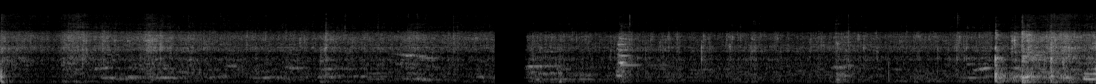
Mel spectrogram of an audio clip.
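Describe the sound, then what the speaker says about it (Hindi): Green chillies frying with chicken in a karahi give a soft, steady sizzle with light stirring scrapes, broken by a brief silent gap midway and a few sharper clatters near the end. "1-2 मिनट के लिए आप ये हरी मिर्चों की भी बुनाई कर लें इसमें। चिकन के साथ।"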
